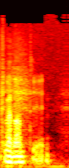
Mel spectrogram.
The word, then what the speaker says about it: Valentine: Yes, Valentine. – Valentine, if we use the French pronunciation, even though she was American.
